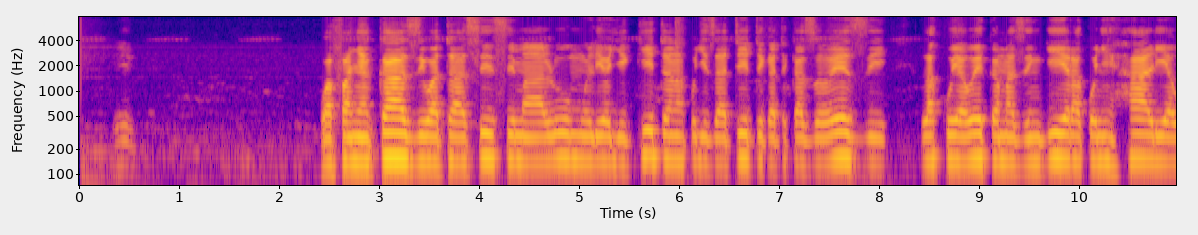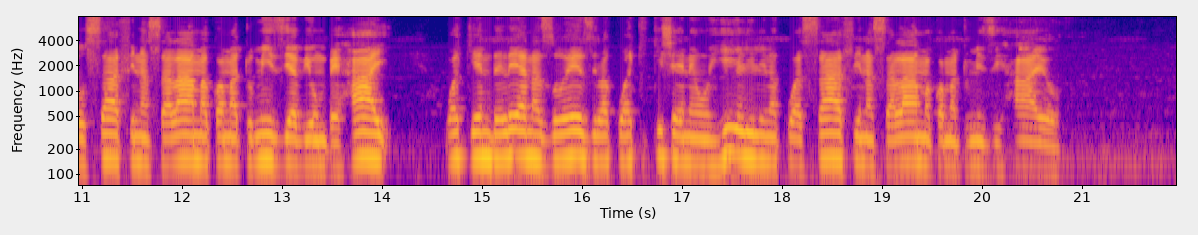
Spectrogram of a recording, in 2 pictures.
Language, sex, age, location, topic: Swahili, male, 25-35, Dar es Salaam, government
